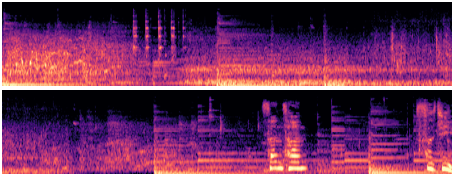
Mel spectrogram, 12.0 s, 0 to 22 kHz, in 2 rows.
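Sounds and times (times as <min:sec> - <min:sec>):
soft background music: 0:08.0 - 0:12.0.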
